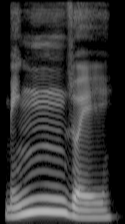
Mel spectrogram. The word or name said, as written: 敏锐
